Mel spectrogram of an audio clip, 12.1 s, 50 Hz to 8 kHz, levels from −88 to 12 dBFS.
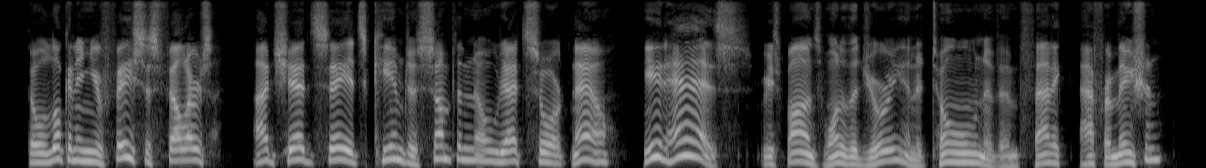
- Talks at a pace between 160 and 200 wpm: No, average, 150 wpm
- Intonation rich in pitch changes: Yes, wide, 6.1 semitones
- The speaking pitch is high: No, medium, 165 Hz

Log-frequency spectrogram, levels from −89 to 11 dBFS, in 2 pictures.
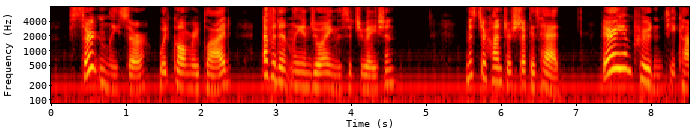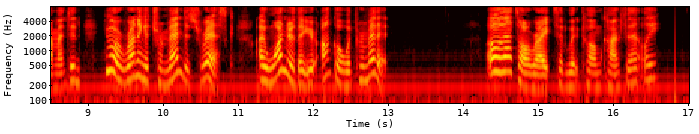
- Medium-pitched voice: No, high, 200 Hz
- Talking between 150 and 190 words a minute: No, slow, 135 wpm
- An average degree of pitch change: No, wide, 6.2 semitones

